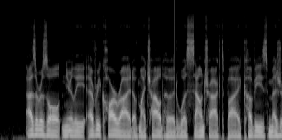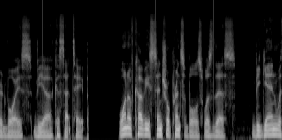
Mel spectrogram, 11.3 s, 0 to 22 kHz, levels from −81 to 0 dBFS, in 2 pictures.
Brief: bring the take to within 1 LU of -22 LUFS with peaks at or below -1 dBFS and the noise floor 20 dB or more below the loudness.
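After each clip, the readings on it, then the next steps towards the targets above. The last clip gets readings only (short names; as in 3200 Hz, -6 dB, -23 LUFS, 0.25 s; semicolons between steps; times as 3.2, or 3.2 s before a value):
clicks 8; loudness -31.0 LUFS; peak -15.0 dBFS; loudness target -22.0 LUFS
-> de-click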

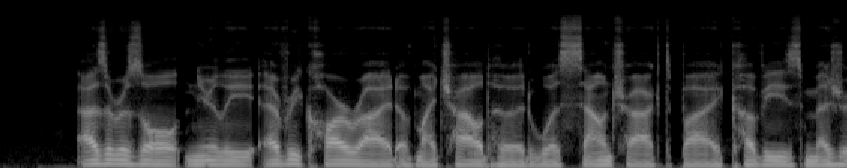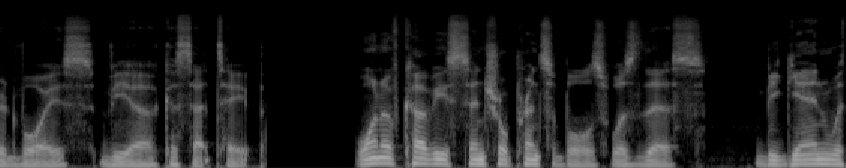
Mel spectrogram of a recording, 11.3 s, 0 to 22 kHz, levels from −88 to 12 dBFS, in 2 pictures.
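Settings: clicks 0; loudness -31.0 LUFS; peak -15.0 dBFS; loudness target -22.0 LUFS
-> gain +9 dB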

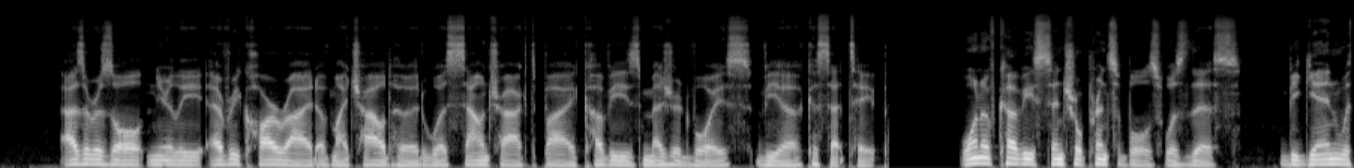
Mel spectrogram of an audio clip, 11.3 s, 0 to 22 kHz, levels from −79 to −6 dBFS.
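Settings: loudness -22.0 LUFS; peak -6.0 dBFS; noise floor -71 dBFS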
